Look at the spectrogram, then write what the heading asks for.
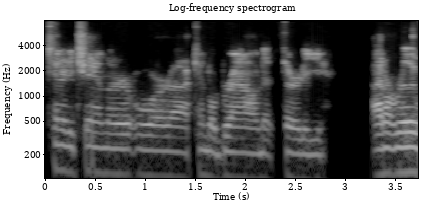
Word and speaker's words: Braun: Can we go They always They were saying Brown on telecasts and I was like, why do they say it like that? Yeah, it's Brown.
